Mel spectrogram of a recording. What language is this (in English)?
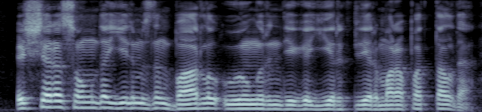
Kazakh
